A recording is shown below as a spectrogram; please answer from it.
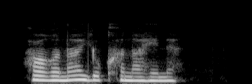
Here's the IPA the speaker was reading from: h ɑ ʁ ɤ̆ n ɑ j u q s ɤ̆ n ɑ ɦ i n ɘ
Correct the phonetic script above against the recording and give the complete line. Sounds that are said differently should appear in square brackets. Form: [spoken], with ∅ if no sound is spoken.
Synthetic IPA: h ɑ ʁ ɤ̆ n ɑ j u q [h] ɤ̆ n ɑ ɦ i n ɘ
